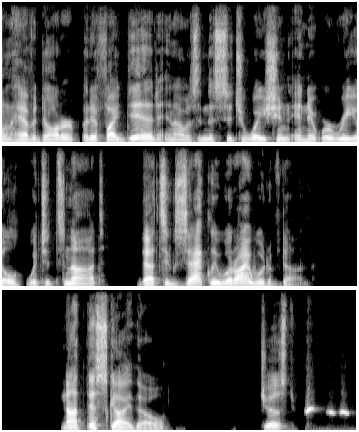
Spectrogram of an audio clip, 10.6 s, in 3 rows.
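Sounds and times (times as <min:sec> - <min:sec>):
speech: 0:00.0 - 0:06.7, 0:07.7 - 0:08.8, 0:09.7 - 0:10.1
person whistling: 0:10.1 - 0:10.6.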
